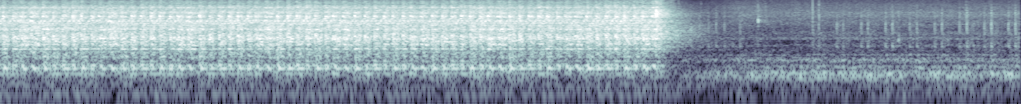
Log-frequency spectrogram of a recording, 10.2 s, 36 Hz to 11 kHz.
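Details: 2001-04 Chevrolet Duramax LB7 diesel idling right after injector replacement, fuel system primed and coolant bled: even clatter at a steady beat, no misses or knocks, then the sound drops away; engine healthy.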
